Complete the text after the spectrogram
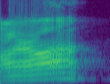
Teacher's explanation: عین جو ہے درمیان حلق سے ادا ہوتا ہے، حلق کا جو درمیان والا حصہ ہے وہاں سے عین ادا ہوتا ہے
